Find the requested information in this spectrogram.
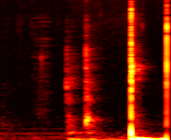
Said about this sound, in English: That's a golf clap, baby.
